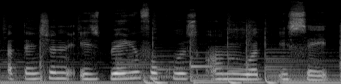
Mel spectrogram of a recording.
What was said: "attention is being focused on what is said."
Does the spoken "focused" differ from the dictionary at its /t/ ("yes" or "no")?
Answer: yes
